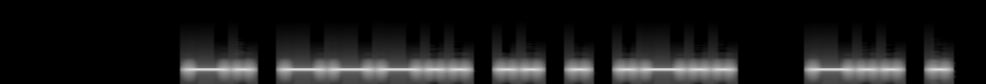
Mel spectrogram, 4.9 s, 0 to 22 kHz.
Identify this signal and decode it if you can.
Morse code, heard as a keyed tone, about 21 wpm, 700 Hz. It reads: N8IEL DE
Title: USA Callsign DE Callsign 20wpm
